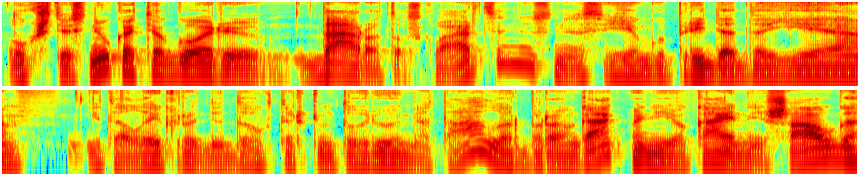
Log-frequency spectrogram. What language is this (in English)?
Lithuanian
